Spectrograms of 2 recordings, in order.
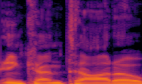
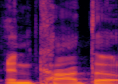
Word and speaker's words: Encanto: I think I keep wanting to call it Encantado, but it's just Encanto or whatever.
